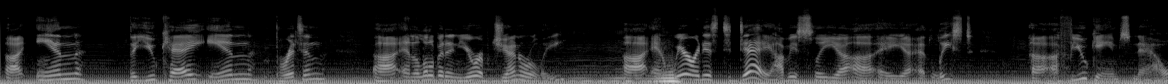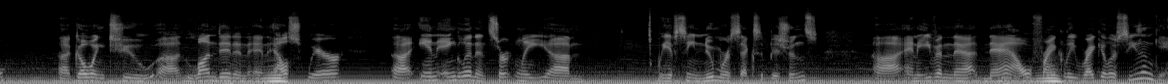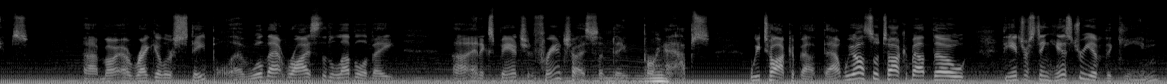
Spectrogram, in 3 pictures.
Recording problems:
electrical hum; noticeable; throughout; 50 Hz, 10 dB below the speech

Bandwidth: 14.5 kHz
